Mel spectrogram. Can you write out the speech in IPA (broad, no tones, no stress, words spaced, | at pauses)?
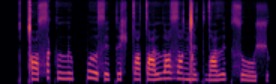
ǀɔsˤɛk lːɯpːɤsekɛʃ tˤɛtˤilːɯ zˤiŋ͡ǀekdˤɛ ðeksoʃ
